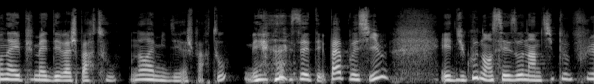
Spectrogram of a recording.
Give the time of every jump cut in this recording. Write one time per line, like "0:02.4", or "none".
none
